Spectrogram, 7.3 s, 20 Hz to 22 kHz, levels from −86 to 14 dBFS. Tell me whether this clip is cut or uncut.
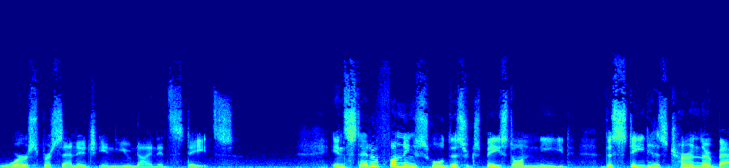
uncut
